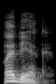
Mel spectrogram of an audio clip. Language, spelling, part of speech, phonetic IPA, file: Russian, побег, noun, [pɐˈbʲek], Ru-побег.ogg
- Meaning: 1. flight, escape 2. sprout, shoot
